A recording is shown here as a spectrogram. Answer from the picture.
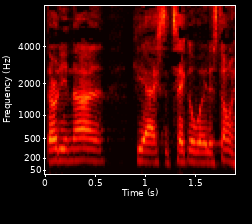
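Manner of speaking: ordinary talk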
